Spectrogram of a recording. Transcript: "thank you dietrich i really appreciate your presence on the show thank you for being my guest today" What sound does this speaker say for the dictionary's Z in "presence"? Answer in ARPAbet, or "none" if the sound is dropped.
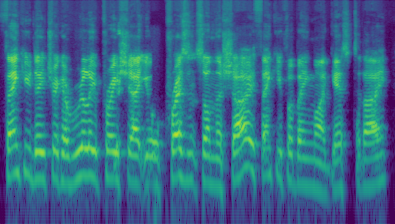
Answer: Z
